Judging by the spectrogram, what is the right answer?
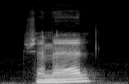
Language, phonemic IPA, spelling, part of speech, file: Arabic, /ʃa.maːl/, شمال, noun, Ar-شمال.ogg
- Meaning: 1. north 2. north wind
